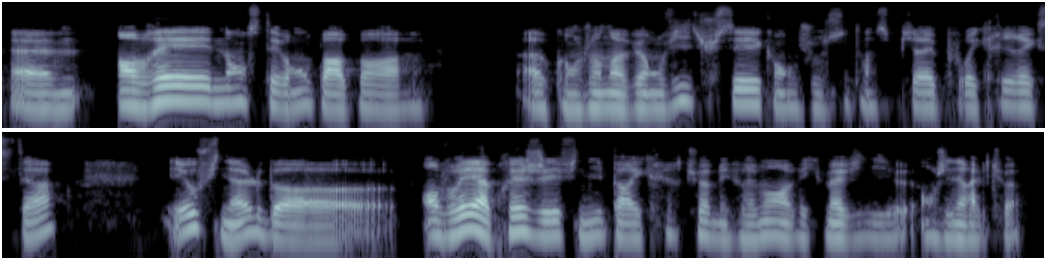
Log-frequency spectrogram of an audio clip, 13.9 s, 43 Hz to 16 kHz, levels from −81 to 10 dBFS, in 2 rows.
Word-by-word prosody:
Hem, 115 0 0 0.2
en 130 -1 +8
vrai 155 +4 +7
non 145 +1 -3
c'était 135 -2 -4
vraiment 120 +3 -5
par 120 -3 +4
rapport 110 0 +1
à 115 0 -17 0.7
à 115 - -2
quand 110 0 -7
j'en 115 +1 -3
avais 110 0 0
envie, 115 +7 -4
tu 150 - -6
sais? 135 -1 +1
Quand 115 -3 -7
je 115 +1 -13
me 110 - -13
sentais 120 +4 -12
inspiré 120 0 -4
pour 115 +2 -9
écrire 125 +3 -6
et 120 -2 -1
cetera - - -3 0.7
et 150 - 0
au 180 - +3
final, 135 -3 -1
bah, - - +1 0.4
en 130 +1 +2
vrai 155 +8 +6
après 155 0 +6
j'ai 125 -3 +1
fini 120 +2 -8
par 115 -3 0
écrire, 125 +5 -9
tu - - -11
vois? 130 - -2
Mais 110 - -8
vraiment 115 +3 -3
avec 110 -1 -8
ma 115 -1 +2
vie, 115 +1 -11
heu, - - -8
en 120 - -9
général, 110 -1 -2
tu - - -12
vois? - - -8
120 Hz, 205 wpm, -25 LUFS, 110-135 Hz, 0.7 s, en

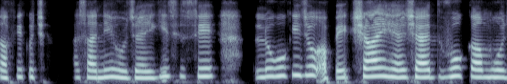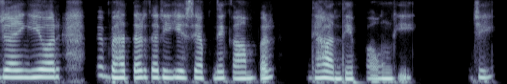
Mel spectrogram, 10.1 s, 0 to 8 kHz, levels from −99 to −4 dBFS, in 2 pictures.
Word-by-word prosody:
काफ़ी 250 +2 -2
कुछ 265 -1 -6 0.3
आसानी 245 +1 +1
हो 255 -3 +2
जाएगी, 230 +4 0
जिससे 285 0 -2 0.4
लोगों 285 +4 +1
की 335 +2 0
जो 325 0 0
अपेक्षाएँ 285 +4 +3
हैं 255 -1 +3
शायद 255 -1 +4
वो 295 +2 +3
कम 260 -1 +3
हो 255 0 +2
जाएँगी 250 0 +2
और 255 +1 0 0.4
मैं 310 -3 -10
बेहतर 240 0 +1
तरीके 245 -1 0
से 235 +1 -3
अपने 225 0 -3
काम 215 0 -2
पर 245 - -1 0.4
ध्यान 230 -3 +1
दे 205 -1 -1
पाऊँगी। 210 +3 -4 0.6
जी। 250 0 -7
250 Hz, 165 wpm, -23 LUFS, 235-270 Hz, 0.6 s, शायद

